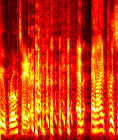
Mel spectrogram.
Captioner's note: hosts laughing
